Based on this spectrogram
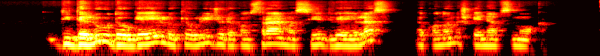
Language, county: Lithuanian, Šiauliai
